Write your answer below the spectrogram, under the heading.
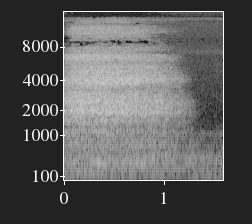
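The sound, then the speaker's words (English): A single slow, relaxing breath, a loud airy hiss through the nose that holds steady, then fades and softens toward the end. “So I'm going to breathe.”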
